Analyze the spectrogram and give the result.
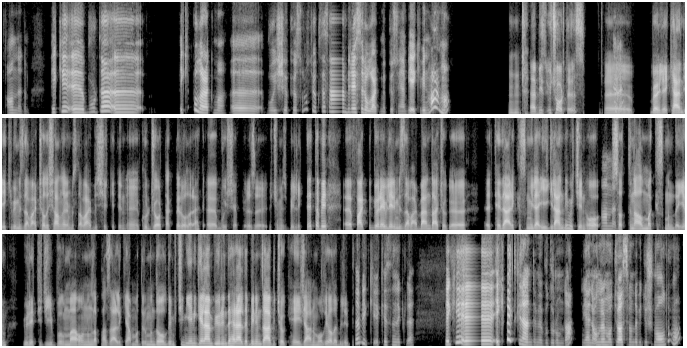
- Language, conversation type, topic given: Turkish, advice, Ürün lansmanınız beklenen etkiyi yaratmadığında gelen eleştiriler karşısında incinmeyle nasıl başa çıkabilirsiniz?
- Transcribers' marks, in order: distorted speech; tapping; other background noise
